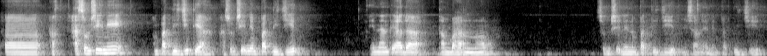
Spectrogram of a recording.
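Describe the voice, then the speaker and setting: A man teaching a class, hoarse today, talking informally and thinking aloud as he demonstrates on screen. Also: mid-range voice, fairly even intonation, moderate pace, long pauses, warm tone, low-quality recording. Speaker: lecturer.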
